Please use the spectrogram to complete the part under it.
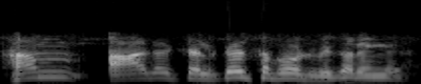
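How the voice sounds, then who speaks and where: A man's voice: high voice, sing-song, normal speed, slight background noise. A man in an informal phone conversation, explaining didactically and repeatedly asking the listener to agree. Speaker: religious storyteller. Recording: narrow-band phone call recording.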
